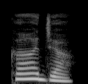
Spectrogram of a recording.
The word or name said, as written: ಗೂಜು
